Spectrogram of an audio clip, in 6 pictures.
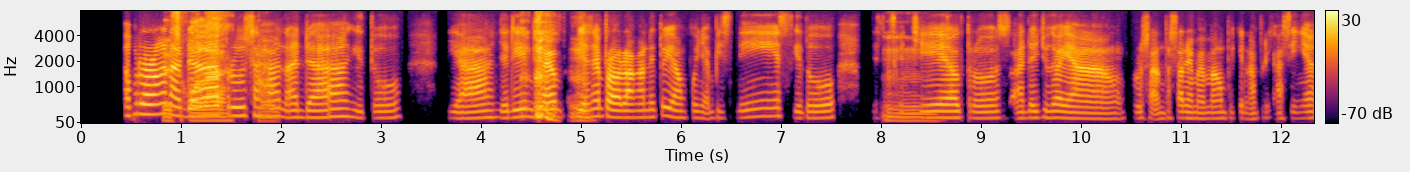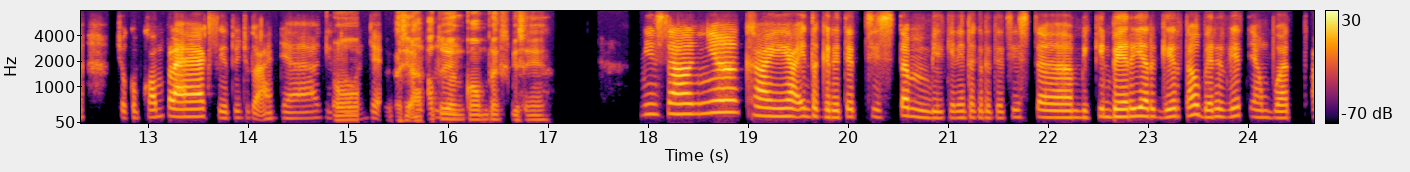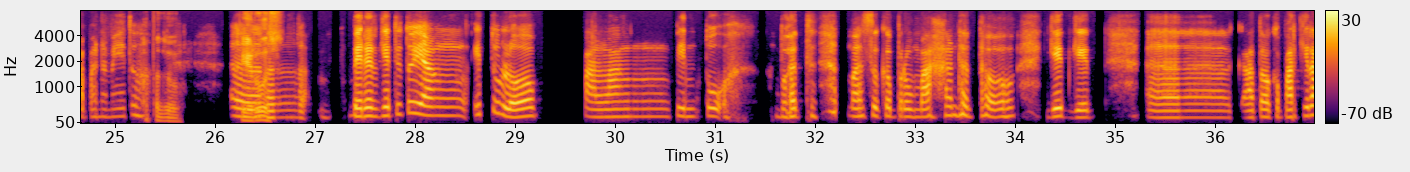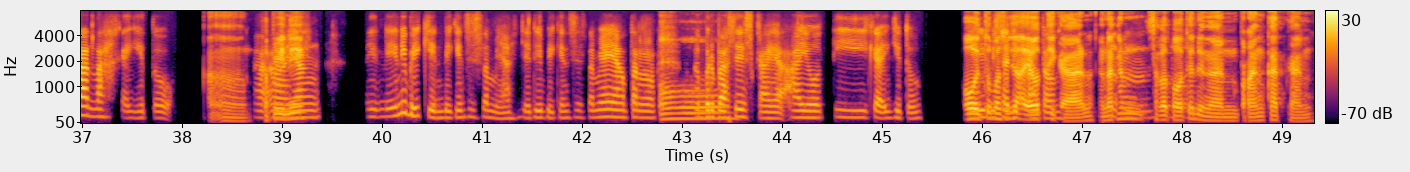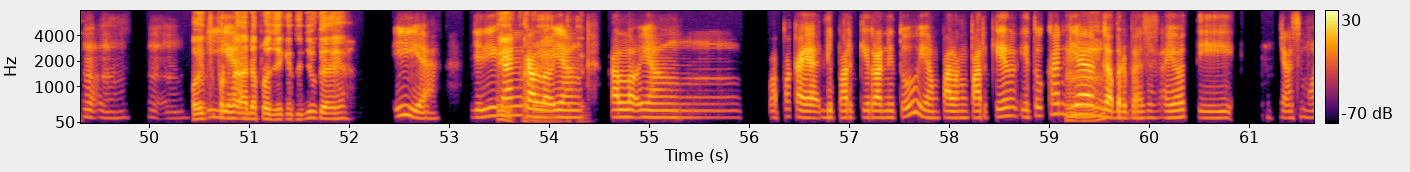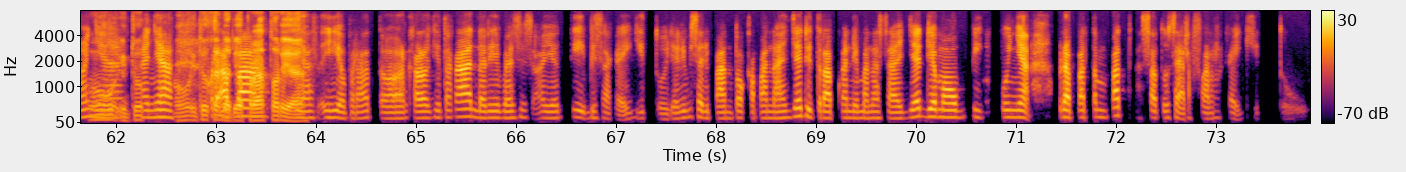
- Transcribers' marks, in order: other background noise; throat clearing; tapping; in English: "integrated system"; in English: "integrated system"; in English: "barrier gate"; in English: "barrier gate?"; in English: "barrier gate"; chuckle; laughing while speaking: "atau"; in English: "gate-gate"; in English: "IoT"; in English: "IoT"; in English: "IoT"; in English: "IoT"
- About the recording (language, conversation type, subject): Indonesian, podcast, Apa yang membuat kamu bersemangat mengerjakan proyek ini?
